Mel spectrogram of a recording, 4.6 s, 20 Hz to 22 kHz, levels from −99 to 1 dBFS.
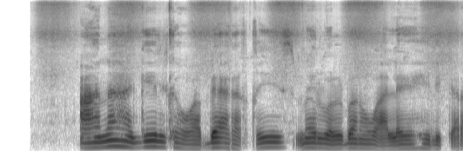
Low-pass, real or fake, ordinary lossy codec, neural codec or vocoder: none; real; none; none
